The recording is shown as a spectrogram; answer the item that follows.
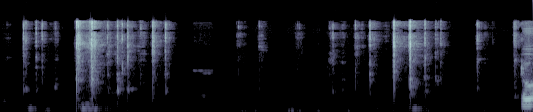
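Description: Keystrokes on a computer keyboard: scattered key clicks in two short runs of about a second each, with a quiet pause of over a second between them.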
